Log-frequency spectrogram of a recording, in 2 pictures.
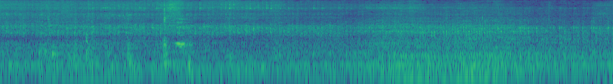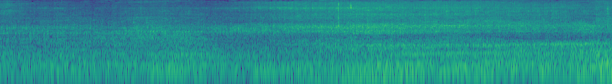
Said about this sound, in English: Right now I'm uploading the, hold on, some bus stopped and I'm walking by the bus. Hold on.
